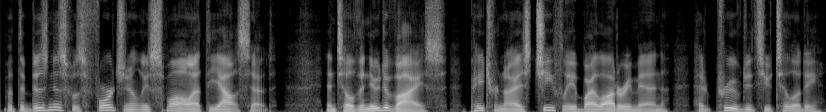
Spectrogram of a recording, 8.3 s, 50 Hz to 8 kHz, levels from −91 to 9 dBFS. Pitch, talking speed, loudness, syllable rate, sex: 130 Hz, 160 wpm, -20 LUFS, 5.9 syllables/s, male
